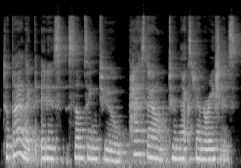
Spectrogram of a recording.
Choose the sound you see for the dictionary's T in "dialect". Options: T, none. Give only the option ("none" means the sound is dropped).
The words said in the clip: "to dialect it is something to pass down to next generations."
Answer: T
